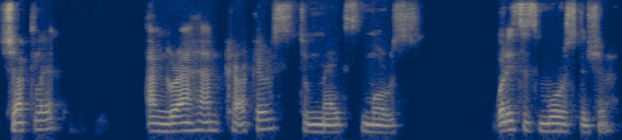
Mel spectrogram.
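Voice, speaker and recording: Man, slow careful reading, muffled call audio. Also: medium pitch, mellow. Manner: hesitant reading aloud, asks about words. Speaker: student.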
